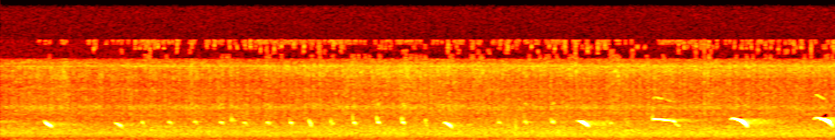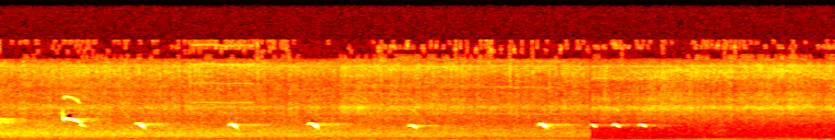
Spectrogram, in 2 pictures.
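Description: A bird calling over and over: a long run of short, downward-sliding chirps, less than a second apart, over a faint steady hiss that drops away near the end.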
